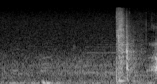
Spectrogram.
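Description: A single sharp thwack of an arrow striking a target, fairly loud, preceded by a faint swish and a quiet background with no talking.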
